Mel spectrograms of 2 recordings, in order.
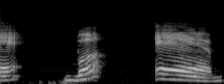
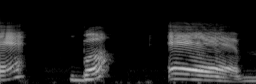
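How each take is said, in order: No difference in how they are said.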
